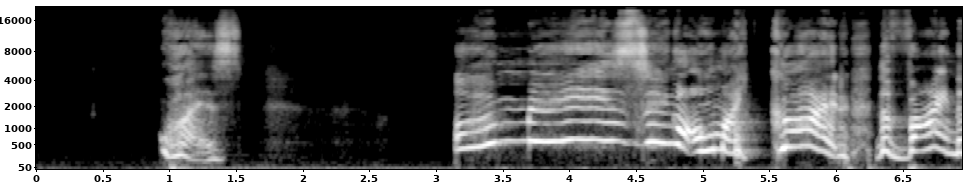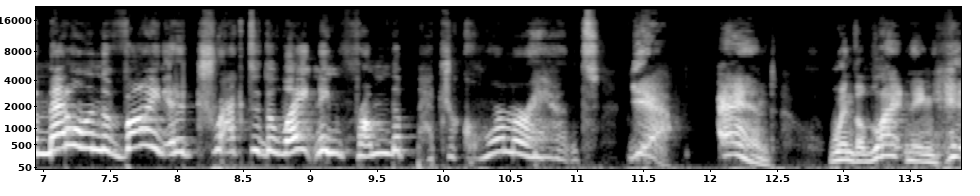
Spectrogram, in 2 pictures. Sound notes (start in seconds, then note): 3.1 struggling; 4.1 excited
